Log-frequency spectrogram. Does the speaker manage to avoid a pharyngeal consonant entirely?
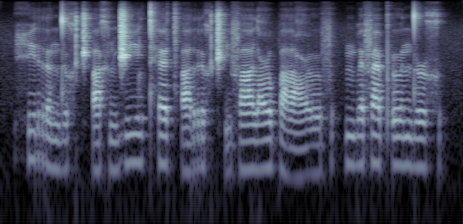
no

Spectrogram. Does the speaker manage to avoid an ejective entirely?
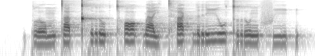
yes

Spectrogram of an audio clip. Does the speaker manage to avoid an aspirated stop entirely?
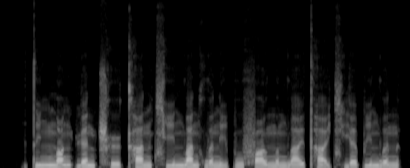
no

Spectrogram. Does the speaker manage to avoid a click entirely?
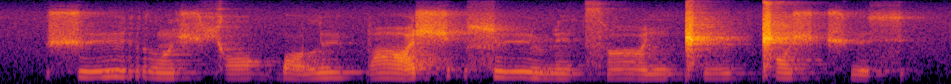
no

